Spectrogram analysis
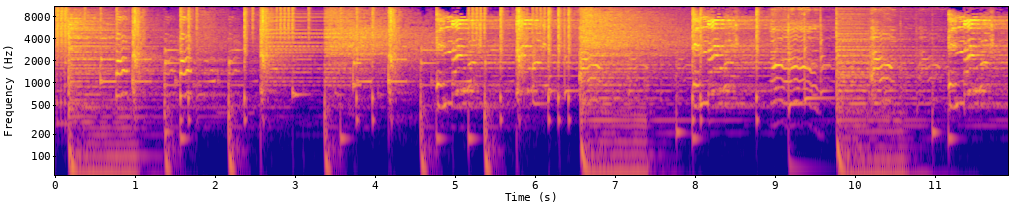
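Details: Loud electronic music with heavy bass and drums plays throughout, with no animal sound.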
